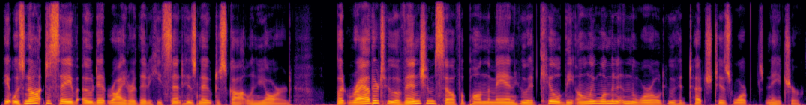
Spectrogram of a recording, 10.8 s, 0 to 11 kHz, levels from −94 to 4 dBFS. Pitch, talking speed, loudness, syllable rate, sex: 160 Hz, 210 wpm, -20 LUFS, 5.4 syllables/s, female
